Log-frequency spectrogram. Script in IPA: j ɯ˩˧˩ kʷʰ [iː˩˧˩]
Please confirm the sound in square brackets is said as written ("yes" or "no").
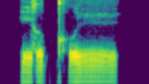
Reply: yes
